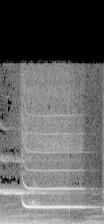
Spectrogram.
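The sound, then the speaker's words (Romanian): Whistled language of La Gomera island locals: a long, piercing whistle that drops in pitch and then holds steady for over a second, followed by a short rising whistle over a low background hum. “un limbaj fluierat folosit de localnicii insulei La Gomera”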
